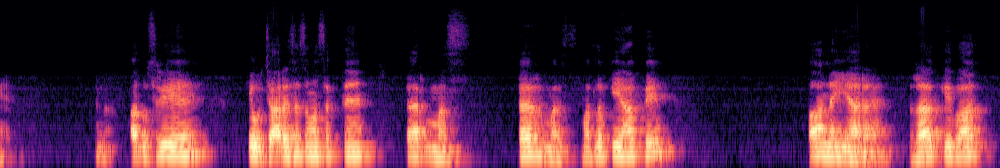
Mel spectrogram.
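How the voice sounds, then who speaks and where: A man teaching a spelling lesson, patiently repeating each word slowly for his students. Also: high-pitched. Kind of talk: spelling lesson over a board. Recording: tinny phone-like audio.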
